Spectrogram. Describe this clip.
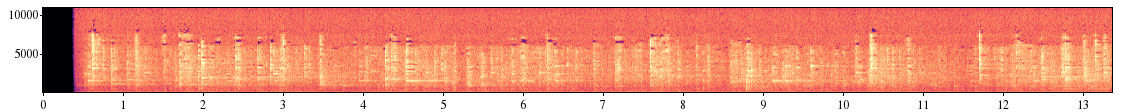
Wind Chime 2
sound, wind, chime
